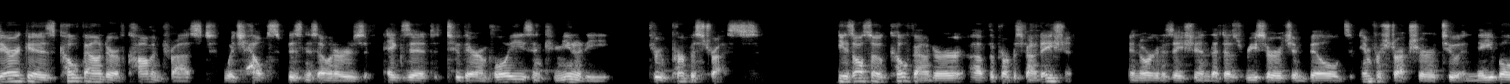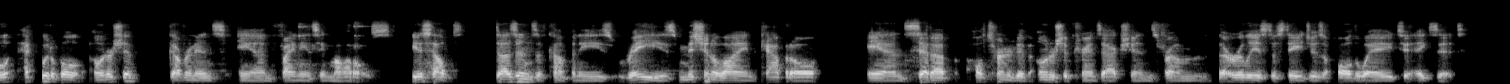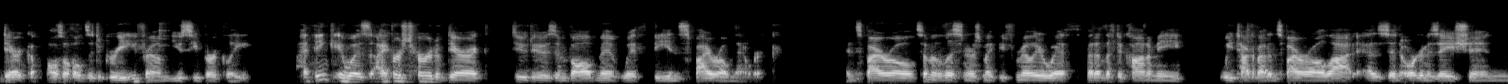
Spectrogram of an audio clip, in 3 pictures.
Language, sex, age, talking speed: English, male, 30-49, 150 wpm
